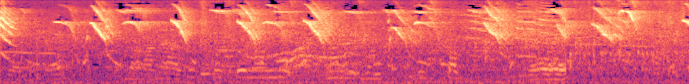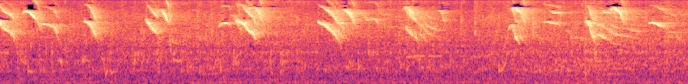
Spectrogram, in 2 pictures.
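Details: Several otters chirping together: dense, shrill, downward-sweeping squeaks repeated in quick clusters about every half second, with a few fainter lower squeals beneath.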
